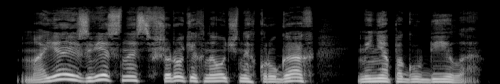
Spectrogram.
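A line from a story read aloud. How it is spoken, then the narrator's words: Sad. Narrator (Russian): печально произнес Живодан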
